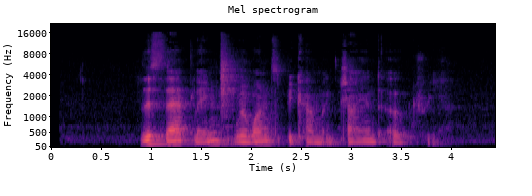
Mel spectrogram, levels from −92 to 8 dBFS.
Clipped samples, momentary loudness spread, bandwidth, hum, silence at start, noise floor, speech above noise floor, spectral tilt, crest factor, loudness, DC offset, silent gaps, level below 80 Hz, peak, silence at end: under 0.1%; 13 LU; 16 kHz; none; 0.9 s; -70 dBFS; 32 dB; -5.5 dB/octave; 22 dB; -38 LUFS; under 0.1%; none; -84 dBFS; -18 dBFS; 0.5 s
